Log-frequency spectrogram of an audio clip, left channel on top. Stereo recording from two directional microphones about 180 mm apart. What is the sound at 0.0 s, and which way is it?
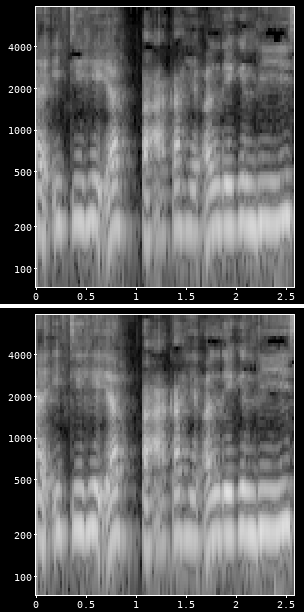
Speech, 25° left (ahead or behind).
